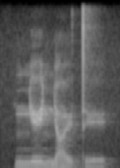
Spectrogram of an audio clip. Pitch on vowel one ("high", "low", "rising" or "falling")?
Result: high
